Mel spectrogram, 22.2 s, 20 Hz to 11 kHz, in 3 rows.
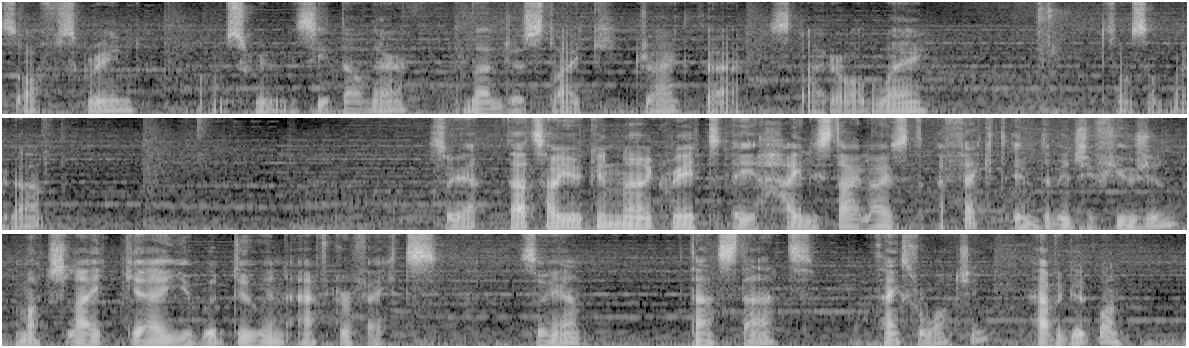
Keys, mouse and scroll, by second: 2.0 click, 3.6 click, 3.9 ctrl+z, 4.1 click, 7.0 ctrl+s, 7.0 click, 7.7 space, 8.6 space, 9.1 click.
